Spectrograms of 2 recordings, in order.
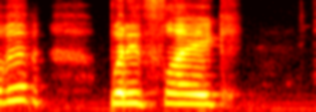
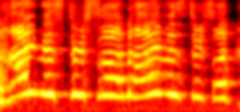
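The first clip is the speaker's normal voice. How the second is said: high, sing-song puppet greeting; happy moon voice; 10 semitones higher than usual. Pretend. Demonstrating eclipse with food, moon greets the sun in a high cheery voice. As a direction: voice the cheerful little moon like a toy.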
